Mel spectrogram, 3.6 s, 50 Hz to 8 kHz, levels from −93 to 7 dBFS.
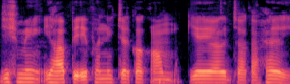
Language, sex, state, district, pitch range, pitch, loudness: Hindi, male, Haryana, Jhajjar, 120-130 Hz, 125 Hz, -19 LUFS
